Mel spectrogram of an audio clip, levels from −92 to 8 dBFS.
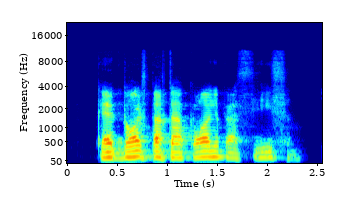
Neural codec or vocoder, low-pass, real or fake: codec, 24 kHz, 0.9 kbps, WavTokenizer, medium music audio release; 10.8 kHz; fake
